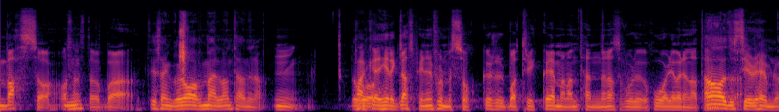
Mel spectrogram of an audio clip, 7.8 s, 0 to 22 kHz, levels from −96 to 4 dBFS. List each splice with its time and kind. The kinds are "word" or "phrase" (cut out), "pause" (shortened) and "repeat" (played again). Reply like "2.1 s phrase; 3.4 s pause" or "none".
none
